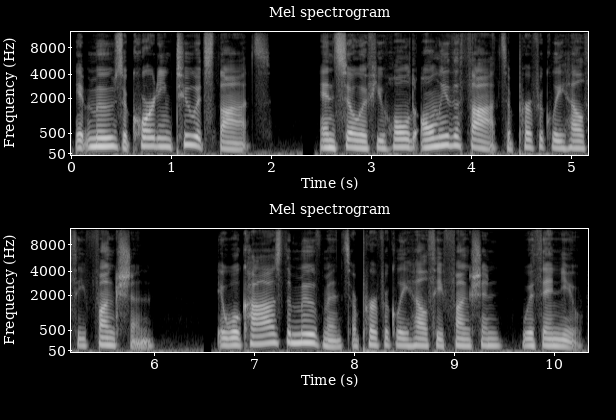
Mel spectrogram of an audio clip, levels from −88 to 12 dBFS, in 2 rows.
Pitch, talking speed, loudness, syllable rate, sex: 160 Hz, 170 wpm, -19 LUFS, 5.0 syllables/s, female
